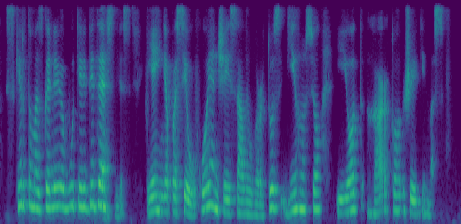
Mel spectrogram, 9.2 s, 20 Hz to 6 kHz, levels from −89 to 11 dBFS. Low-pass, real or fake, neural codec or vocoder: 5.4 kHz; fake; codec, 24 kHz, 0.9 kbps, WavTokenizer, large speech release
